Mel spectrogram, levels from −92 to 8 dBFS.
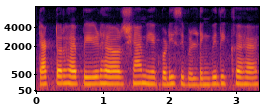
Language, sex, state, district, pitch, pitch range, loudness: Hindi, female, Haryana, Rohtak, 200 Hz, 195-205 Hz, -17 LUFS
